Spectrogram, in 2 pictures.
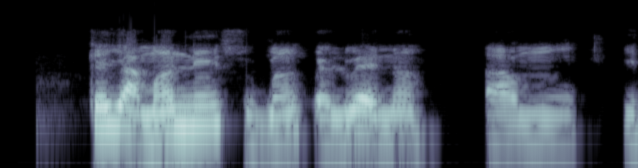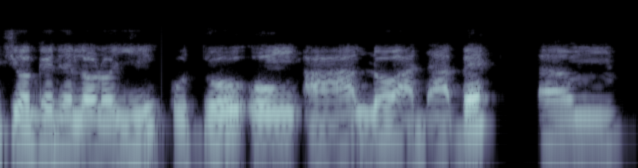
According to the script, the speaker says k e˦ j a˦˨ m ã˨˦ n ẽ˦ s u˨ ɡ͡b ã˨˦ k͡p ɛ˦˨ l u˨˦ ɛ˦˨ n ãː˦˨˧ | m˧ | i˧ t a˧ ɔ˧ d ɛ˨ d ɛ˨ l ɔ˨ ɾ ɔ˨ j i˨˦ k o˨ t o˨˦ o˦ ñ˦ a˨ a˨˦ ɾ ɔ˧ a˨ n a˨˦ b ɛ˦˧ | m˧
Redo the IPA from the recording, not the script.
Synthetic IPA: k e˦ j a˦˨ m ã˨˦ n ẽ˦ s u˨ ɡ͡b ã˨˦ k͡p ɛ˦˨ l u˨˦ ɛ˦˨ n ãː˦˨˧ | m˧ | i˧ t i˧ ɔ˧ ɡ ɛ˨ d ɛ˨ l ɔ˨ ɾ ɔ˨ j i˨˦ k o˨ t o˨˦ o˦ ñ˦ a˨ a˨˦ l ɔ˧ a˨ d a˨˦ b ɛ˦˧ | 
